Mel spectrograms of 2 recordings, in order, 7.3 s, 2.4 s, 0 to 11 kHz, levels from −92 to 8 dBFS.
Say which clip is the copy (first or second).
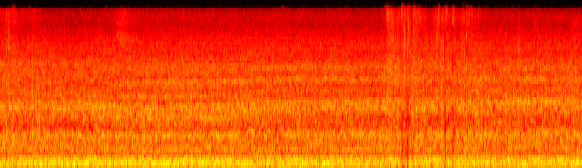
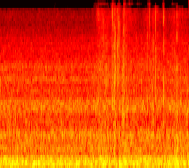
second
